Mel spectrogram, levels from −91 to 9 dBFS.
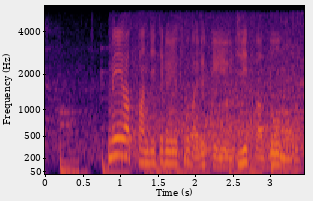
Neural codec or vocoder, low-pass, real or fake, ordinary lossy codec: none; 5.4 kHz; real; none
